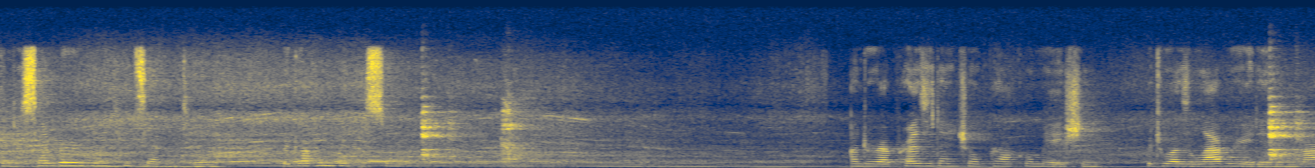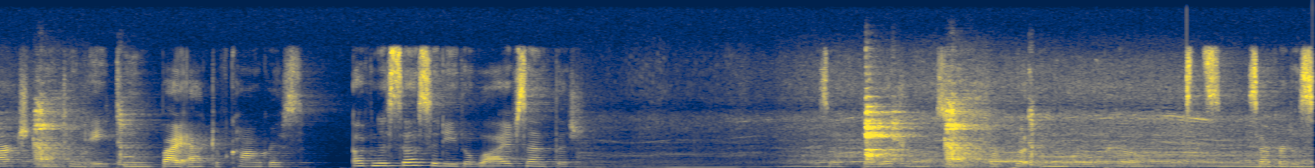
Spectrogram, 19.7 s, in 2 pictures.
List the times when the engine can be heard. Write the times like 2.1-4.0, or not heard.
0.0-10.6, 14.2-19.6.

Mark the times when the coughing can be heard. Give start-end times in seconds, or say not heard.
3.1-4.2, 9.5-11.0, 16.4-17.6.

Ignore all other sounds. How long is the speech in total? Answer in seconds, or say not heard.
15 s.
